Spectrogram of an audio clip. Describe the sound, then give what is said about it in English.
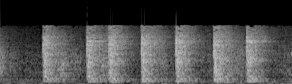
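A cane knocks hard against stonework seven times in a quick, slightly uneven rhythm, each sharp, loud crack ringing briefly before the next. No voices are heard. “It's a hard knock.”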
